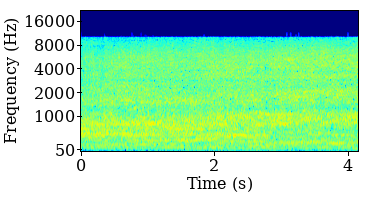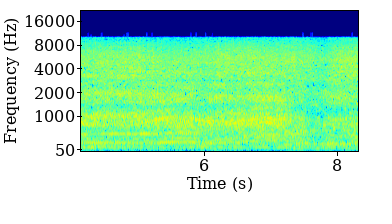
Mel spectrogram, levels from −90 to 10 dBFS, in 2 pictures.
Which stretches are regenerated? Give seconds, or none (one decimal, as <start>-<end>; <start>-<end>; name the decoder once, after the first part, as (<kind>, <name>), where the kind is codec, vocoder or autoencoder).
0.0-2.1 (vocoder, Vocos); 2.6-4.3; 6.3-8.3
